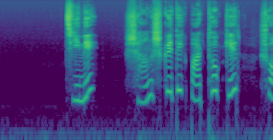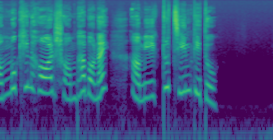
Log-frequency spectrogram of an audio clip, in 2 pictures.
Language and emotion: Bengali, fearful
